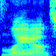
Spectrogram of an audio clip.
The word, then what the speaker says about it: LAANC: So, the FAA has started with the LAANC program, or pronounced LANC, replaces the U.S.'s heavily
